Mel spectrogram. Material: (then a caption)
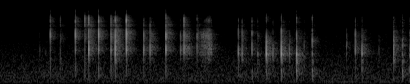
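Plastic. Long manicured nails tap and scratch a small, hollow white plastic jar with a white screw-on lid held in the hands. The result is a quick, irregular run of dry, bright clicks and scratchy ticks with almost no low end. Each one cuts off at once, with two clusters separated by brief pauses.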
